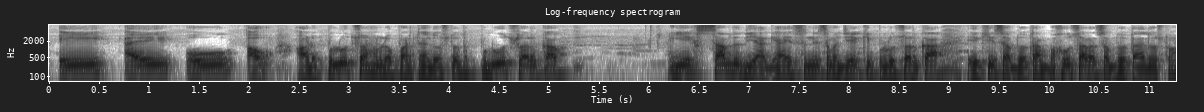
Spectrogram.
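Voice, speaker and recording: A man teaching an exam-prep class at a medium pitch. He keeps asking questions and answering them himself. He stretches vowels slowly to show their length. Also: darkish tone.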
